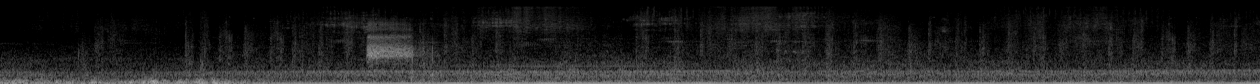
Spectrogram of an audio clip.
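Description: A figure slides steadily over snow with a low rushing whoosh.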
